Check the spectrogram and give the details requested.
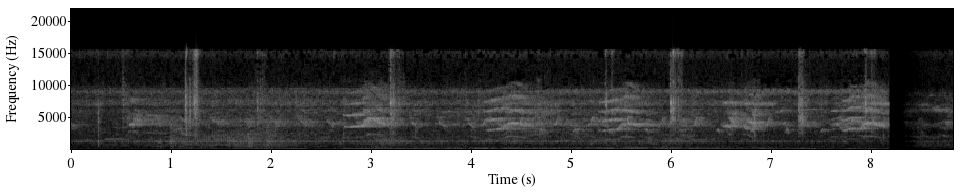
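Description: Small birds chirping in trees, a run of short high calls repeating again and again, over a low steady rumble. The sound cuts out for a moment near the end.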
